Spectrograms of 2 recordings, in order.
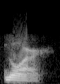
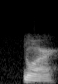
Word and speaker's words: Noir: Noir. Noir.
